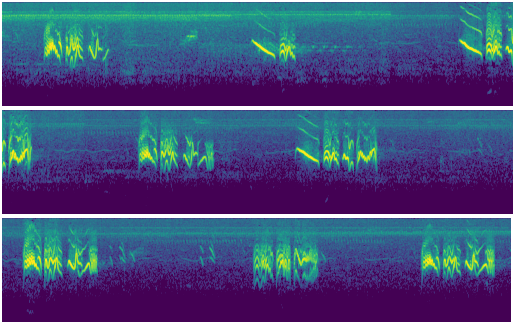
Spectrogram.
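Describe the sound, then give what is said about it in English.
An eastern bluebird sings its full song, a series of about eight short, soft warbling phrases with rich whistle notes, spaced a couple of seconds apart, clear, over a faint, steady insect hum. “The bluebird's flight note is a sweet whistle. Now let's hear the full song once again.”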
